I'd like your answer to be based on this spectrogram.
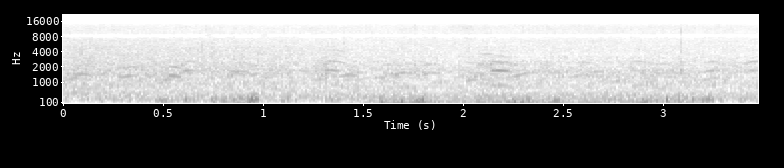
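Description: Wild geese honking near water at a duck and goose haunt, a scattered series of nasal calls from several birds at moderate distance over faint outdoor ambience.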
